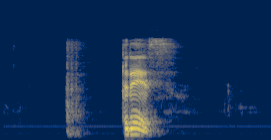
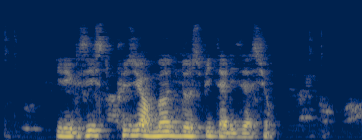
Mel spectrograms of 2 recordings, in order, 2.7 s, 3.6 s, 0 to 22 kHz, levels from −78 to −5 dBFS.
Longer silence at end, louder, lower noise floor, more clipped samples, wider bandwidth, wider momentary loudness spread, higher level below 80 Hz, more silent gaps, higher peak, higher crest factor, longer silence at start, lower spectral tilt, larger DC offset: first, 1.05 s vs 0.05 s; first, -16 LUFS vs -24 LUFS; first, -69 dBFS vs -53 dBFS; neither; second, 7.4 kHz vs 10 kHz; first, 24 LU vs 14 LU; second, -68 dBFS vs -58 dBFS; neither; first, 0 dBFS vs -6 dBFS; about the same, 22 dB vs 18 dB; first, 0.65 s vs 0.25 s; second, -3.5 dB/octave vs -7.5 dB/octave; neither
